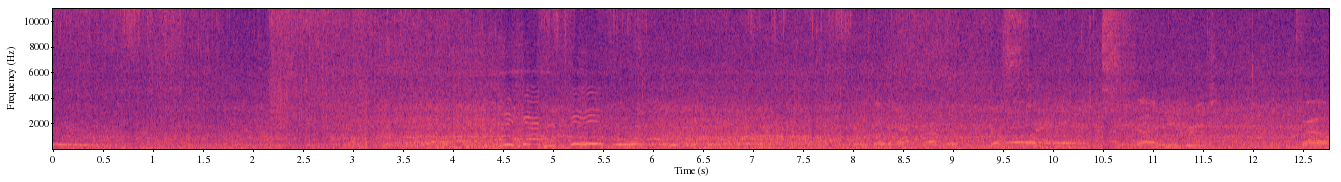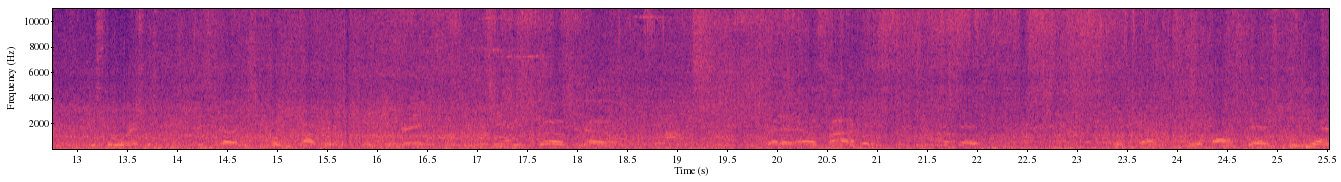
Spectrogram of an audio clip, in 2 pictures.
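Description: Rain patters on an umbrella close by.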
